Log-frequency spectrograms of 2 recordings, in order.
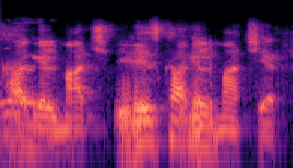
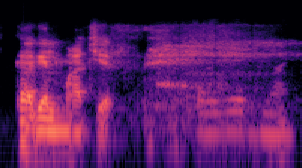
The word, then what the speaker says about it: Kagelmacher: So I heard him pronounce his own name, and it is Kagelmacher. Kagelmacher.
